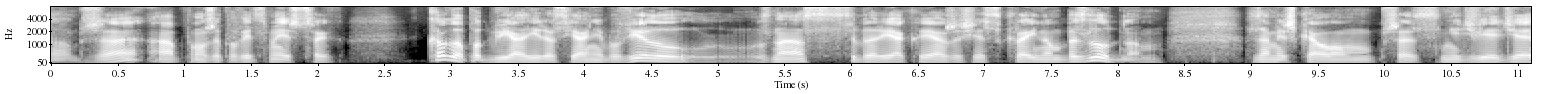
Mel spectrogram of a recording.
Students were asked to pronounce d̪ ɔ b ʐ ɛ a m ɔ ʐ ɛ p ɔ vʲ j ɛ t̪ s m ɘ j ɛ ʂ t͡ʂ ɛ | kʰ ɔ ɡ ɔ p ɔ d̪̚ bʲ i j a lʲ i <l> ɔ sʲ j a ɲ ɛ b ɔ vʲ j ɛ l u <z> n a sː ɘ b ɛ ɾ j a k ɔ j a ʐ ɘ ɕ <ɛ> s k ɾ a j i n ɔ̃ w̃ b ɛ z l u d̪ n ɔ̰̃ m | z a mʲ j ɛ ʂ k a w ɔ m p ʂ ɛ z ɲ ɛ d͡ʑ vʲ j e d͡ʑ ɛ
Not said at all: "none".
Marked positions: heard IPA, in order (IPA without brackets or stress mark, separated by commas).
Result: ɾ, z, ɛ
